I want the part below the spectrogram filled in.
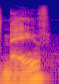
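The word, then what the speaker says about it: Maeve: Mind blown when I learned Mev is Mave. Oh, it's Mave.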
